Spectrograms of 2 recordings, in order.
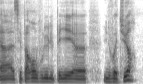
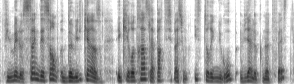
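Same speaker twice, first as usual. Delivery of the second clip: usual speaking voice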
